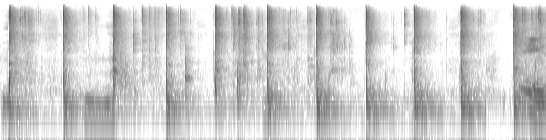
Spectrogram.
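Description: A hatchet chopping at the plastic and metal pieces of a broken DVD player: about eleven sharp strikes in a steady rhythm, roughly one every three-quarters of a second.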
